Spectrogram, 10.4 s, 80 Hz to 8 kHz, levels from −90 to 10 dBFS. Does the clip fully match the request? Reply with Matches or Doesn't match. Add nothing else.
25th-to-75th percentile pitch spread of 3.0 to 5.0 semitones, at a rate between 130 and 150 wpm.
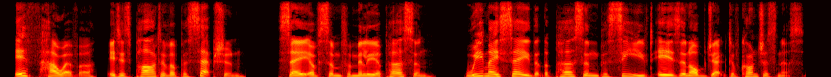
Doesn't match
